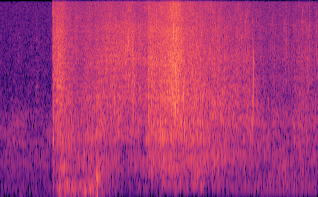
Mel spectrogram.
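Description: A person cannonballs into water with one heavy splash, then the water churns and sprays loudly, with wind noise and an outdoor background.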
